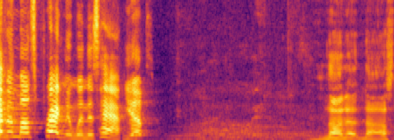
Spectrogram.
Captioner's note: crowd discussing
